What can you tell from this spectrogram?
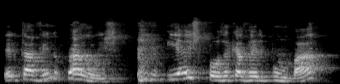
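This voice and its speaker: A woman's voice: mid-range voice, animated, moderate pace. A woman lectures firmly as a spiritual counselor, scolding and driving her points home with tag questions. The recording is roomy and muffled. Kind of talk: spiritist study podcast talk. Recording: roomy, dull lo-fi sound.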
